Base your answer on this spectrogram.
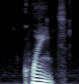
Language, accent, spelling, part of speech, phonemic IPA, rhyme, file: English, US, quaint, adjective / noun, /kweɪnt/, -eɪnt, En-us-quaint.ogg
- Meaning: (adjective) 1. Of a person: cunning, crafty 2. Cleverly made; artfully contrived 3. Strange or odd; unusual 4. Overly discriminating or needlessly meticulous; fastidious; prim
